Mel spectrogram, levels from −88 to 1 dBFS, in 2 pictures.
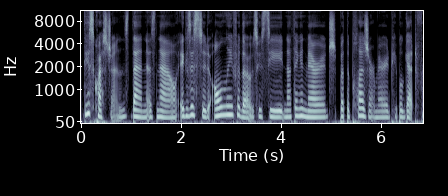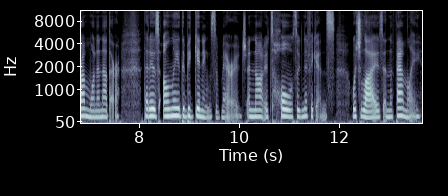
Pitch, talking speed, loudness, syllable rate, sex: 200 Hz, 175 wpm, -20 LUFS, 5.5 syllables/s, female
